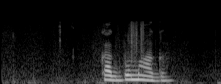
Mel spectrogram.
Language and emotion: Russian, neutral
